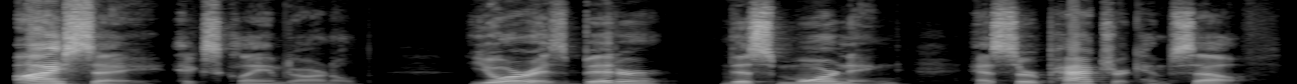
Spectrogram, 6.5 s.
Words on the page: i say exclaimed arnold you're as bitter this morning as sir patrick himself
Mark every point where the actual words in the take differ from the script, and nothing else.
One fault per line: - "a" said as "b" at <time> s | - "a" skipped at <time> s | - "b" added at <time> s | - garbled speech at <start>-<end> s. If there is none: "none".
none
